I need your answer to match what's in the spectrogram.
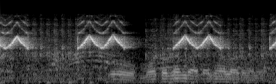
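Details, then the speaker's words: Anti-theft remote alarm just installed on a Yamaha Vixion new LED motorcycle sounds when the key is inserted while the remote is locked: loud warbling siren rising and falling in sub-second bursts, repeating; engine won't start until remote unlocks. "alarm ini lebih aman untuk kita parkir teman-temannya"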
